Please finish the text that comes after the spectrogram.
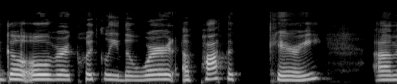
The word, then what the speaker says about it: apothecary: It's pronounced apothecary. Here's how it breaks down. Uh like the a in sofa. Path like the path in hypothesis.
